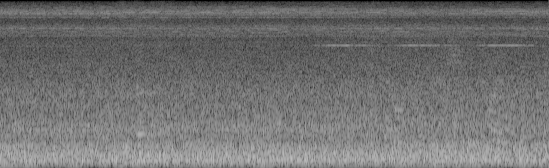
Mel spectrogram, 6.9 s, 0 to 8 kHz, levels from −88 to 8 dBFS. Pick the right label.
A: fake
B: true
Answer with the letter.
B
